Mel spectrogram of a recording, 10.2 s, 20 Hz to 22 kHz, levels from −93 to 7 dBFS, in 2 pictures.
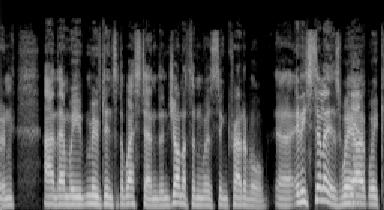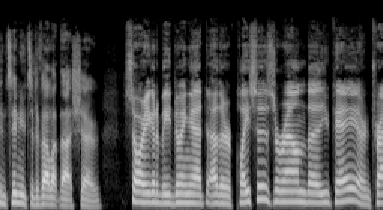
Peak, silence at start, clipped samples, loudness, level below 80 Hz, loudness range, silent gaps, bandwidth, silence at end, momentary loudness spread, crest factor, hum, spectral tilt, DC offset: -2 dBFS; 0 s; under 0.1%; -17 LUFS; -66 dBFS; 2 LU; none; 15 kHz; 0 s; 9 LU; 16 dB; none; -5 dB/octave; under 0.1%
